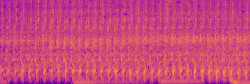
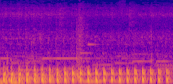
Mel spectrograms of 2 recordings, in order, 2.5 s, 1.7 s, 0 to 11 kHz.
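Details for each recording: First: Kawasaki Ninja 250 SL Mono (KLX 250 engine), ran out of oil: harsh metallic clatter from the cylinder head, steady with engine speed, heard with exhaust blocked; tensioner checked fine; camshaft and cam journal wear. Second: Kawasaki Ninja 250 SL Mono (KLX 250 engine) after repairing engine head damage blamed on low oil: crisp, regular single-cylinder pops about eleven per second, no ticking or rattle; runs smooth and healthy.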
